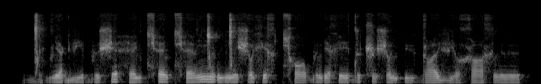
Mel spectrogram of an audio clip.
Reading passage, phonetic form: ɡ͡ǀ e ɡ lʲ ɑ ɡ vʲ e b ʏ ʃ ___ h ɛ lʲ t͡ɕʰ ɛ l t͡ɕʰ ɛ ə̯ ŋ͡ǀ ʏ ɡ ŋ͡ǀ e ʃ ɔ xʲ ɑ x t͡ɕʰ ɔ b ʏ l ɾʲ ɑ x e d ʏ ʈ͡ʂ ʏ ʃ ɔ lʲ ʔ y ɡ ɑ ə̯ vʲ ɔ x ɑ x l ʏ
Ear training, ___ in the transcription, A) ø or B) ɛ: B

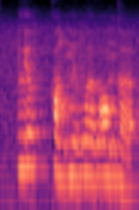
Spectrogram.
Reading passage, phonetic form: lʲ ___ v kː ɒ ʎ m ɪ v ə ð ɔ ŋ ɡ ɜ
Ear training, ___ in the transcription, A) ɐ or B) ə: B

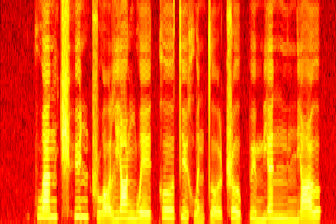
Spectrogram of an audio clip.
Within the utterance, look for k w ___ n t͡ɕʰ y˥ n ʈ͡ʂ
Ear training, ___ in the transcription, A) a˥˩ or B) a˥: B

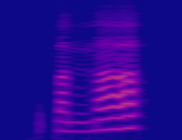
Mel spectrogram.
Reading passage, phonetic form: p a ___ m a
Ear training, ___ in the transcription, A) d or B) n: B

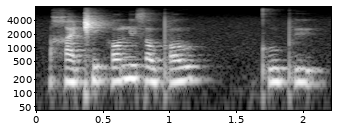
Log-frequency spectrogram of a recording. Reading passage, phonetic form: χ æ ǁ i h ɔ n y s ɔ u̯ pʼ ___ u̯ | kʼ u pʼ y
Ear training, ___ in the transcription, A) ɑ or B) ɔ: B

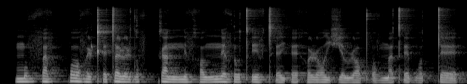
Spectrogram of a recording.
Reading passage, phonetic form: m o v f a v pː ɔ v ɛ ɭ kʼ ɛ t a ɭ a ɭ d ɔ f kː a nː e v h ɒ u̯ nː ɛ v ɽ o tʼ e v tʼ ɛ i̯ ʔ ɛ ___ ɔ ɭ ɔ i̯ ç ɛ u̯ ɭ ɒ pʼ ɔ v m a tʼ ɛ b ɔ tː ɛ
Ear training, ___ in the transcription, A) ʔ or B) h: B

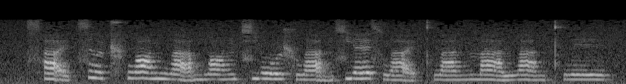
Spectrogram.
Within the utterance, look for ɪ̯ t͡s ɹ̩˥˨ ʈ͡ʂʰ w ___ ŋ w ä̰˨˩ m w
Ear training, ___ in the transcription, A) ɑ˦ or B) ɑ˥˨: B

